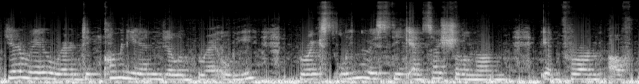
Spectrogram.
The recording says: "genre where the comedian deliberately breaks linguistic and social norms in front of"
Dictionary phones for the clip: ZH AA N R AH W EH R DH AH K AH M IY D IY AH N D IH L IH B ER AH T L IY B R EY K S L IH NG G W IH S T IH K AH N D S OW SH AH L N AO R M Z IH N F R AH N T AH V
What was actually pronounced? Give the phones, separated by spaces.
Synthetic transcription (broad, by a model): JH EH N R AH W EH R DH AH K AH M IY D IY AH N D IH L IH B ER AH T L IY B R EY K S L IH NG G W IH S T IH K AH N D S OW SH AH L N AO R M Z IH N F AH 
